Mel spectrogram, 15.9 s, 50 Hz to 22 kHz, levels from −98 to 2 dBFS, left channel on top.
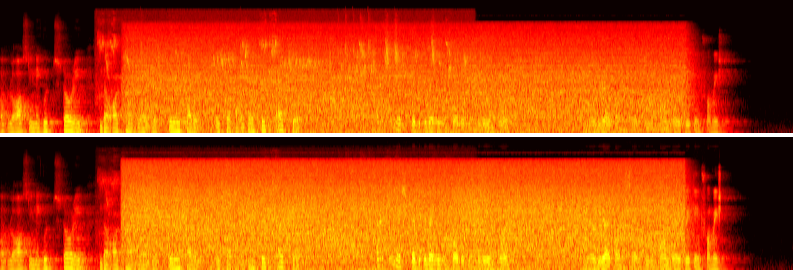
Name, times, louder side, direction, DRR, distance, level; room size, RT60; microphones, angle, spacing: voice 1, 0.0-6.3, left 1 dB, 15° left, 0.5 m, -31 dB
sound 1, 1.9-9.5, left 7 dB, 50° left, 0.8 m, -39 dB
sound 2, 2.4-13.7, right 5 dB, 85° right, 1.0 m, -27 dB
voice 2, 7.5-10.3 11.6-14.4, right 6 dB, 60° right, 0.4 m, -30 dB
10.5 x 6.5 x 8.0 m
head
